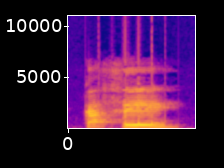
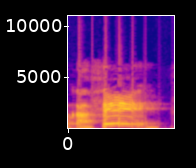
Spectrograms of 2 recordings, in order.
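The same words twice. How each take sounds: First: Said in the usual way. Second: Café with a high, called-out fé; café, final syllable pitched up and stretched; shouted stressed syllable. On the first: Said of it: "Entonces yo voy a tener". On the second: Shown as a demonstration. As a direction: call out the last syllable of café. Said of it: "puedo decir la palabra más alto".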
